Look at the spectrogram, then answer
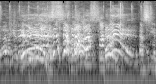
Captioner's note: laughs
